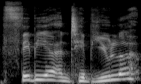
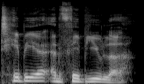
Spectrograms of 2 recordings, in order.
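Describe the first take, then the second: First: The first word begins with an F sound. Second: The first word begins with a T sound. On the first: The speaker calls it wrong. "I always pronounce them wrong" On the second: The speaker calls it right.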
